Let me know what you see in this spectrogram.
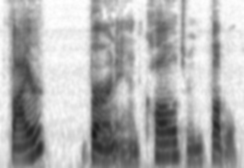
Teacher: And so you see how I'm putting like a little apostrophe or an accent mark after the stressed syllable, and you see how the stressed syllable here in these lines is always the first one in the kind of foot. Yeah, so I think fire is supposed to be a two-syllable word in Shakespeare's time.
